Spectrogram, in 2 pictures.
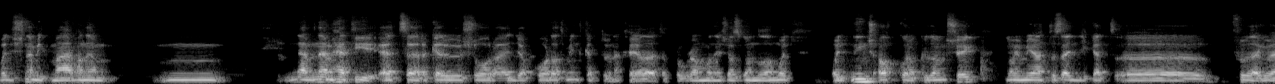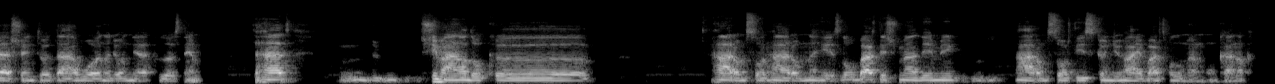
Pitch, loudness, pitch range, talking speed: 95 Hz, -22 LUFS, 95-100 Hz, 125 wpm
